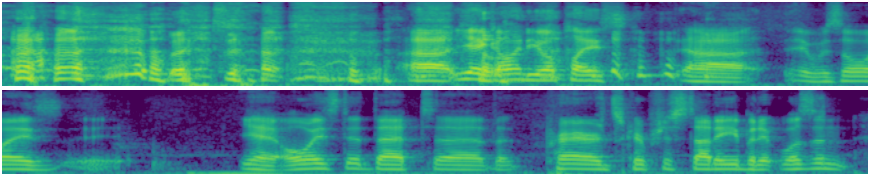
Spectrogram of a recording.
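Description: A man's voice: on the high side, steady tone, normal speed. A man co-hosting a podcast, chatting casually, rambling and swearing, often laughing. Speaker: podcast co-host. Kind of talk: casual chat.

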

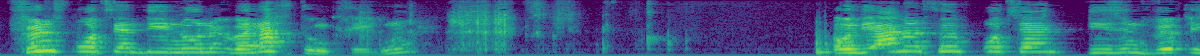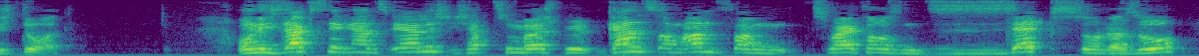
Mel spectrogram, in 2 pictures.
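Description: A high, bright and slightly husky male voice. He hosts a casual livestream podcast and speaks bluntly and emphatically, full of slang. His delivery is lively and direct. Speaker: DJ and podcast host.

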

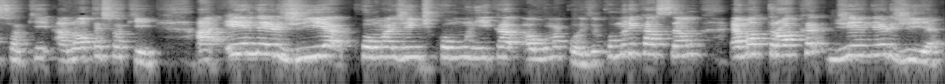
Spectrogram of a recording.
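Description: A Brazilian woman mentor giving an energetic online class, talking straight to her viewers and asking them rhetorical questions. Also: sits high, reverberant. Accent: Brazilian Portuguese. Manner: energetic, addresses audience as "gente", asks rhetorical questions. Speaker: business and communication mentor.

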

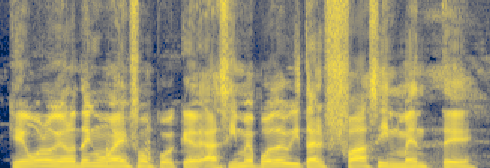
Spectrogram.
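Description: A man's voice: fairly high pitch, fast, no echo, clean studio sound. A man, co-hosting a podcast in joking casual chat and switching into English slang. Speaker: podcast co-host.

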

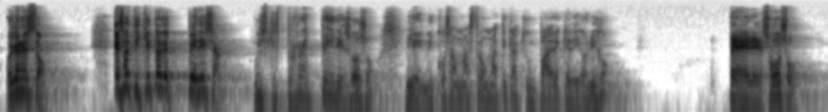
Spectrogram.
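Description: A man preaching a sermon, talking straight to the congregation with rhetorical questions and swinging between loud exclamations and low murmurs. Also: animated, fairly quick.

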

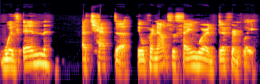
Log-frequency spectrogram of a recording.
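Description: A man's voice: mid-range voice, animated, slow, fairly bright tone, dull audio. A man co-hosting a podcast, chatting casually in a rambling way, full of fillers and tag questions. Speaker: podcast co-host. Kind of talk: casual chat.

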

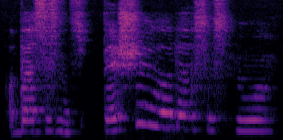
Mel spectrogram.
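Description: A young woman speaking standard German, chatting casually and excitably while commentating her gameplay. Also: fairly high pitch, brisk, recorded from a distance, low-quality recording. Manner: chatty, excitable, yelps and exclaims often. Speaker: gamer streamer.

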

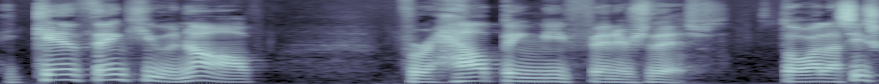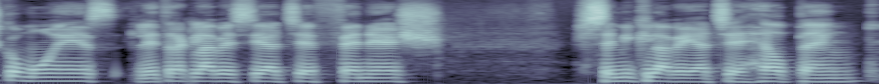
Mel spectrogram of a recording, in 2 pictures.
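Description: A man with a Spanish accent from Spain teaching English, drilling phrases slowly and switching to quick explanations. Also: medium pitch, smooth. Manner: repeats phrases slowly for learners to copy. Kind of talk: bilingual English lesson.

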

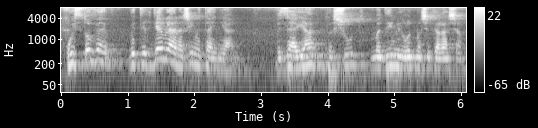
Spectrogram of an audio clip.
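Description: A man telling a story to schoolchildren in a school, animated and asking them questions. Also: fairly high pitch, long reverb tail, slight background noise. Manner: animated, asks the children questions. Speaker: storyteller speaking to children. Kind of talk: storytelling talk for children. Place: school in Israel, large room.

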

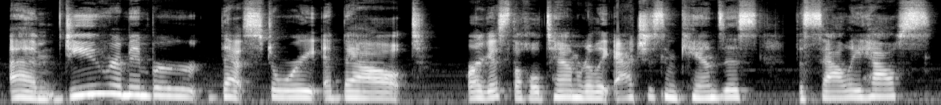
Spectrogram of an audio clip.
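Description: A woman's voice: mid-range voice, normal speed. A woman with a Southern American accent, co-hosting a podcast and chattily retelling a spooky story. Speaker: podcast co-host. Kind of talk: casual storytelling chat.

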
